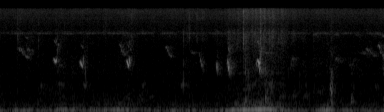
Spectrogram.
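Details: Natal spurfowls calling as a flock in woods in South Africa, uneven bursts of short, harsh, downslurred notes, with a low rumbling noise swelling midway.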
